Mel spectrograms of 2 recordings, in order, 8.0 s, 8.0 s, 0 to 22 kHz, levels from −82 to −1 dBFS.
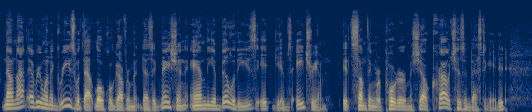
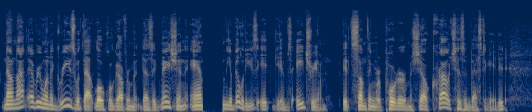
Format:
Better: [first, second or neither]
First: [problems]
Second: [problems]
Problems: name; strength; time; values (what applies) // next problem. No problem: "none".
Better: first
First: none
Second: audio freezing; at 3 s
